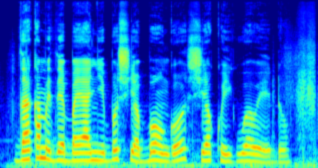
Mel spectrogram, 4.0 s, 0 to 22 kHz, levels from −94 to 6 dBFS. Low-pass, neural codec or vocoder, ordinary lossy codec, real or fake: none; none; none; real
